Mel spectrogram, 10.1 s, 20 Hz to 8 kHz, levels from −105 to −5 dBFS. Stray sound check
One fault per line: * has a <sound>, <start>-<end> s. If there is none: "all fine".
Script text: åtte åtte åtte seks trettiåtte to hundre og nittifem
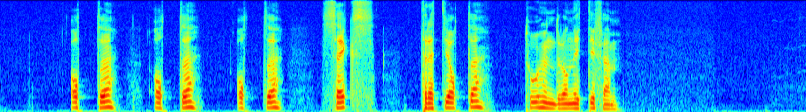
all fine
